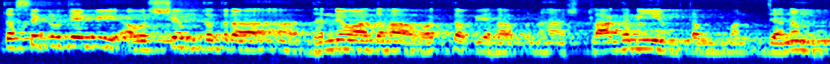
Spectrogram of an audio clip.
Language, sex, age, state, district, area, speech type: Sanskrit, male, 30-45, Kerala, Thrissur, urban, spontaneous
